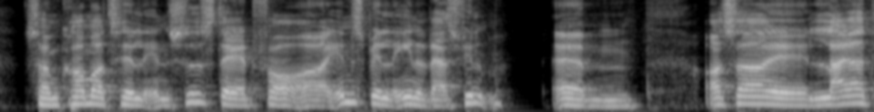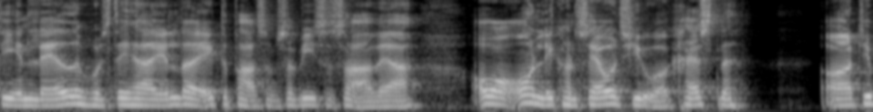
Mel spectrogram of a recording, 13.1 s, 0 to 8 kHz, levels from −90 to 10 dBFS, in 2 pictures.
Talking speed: 170 wpm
